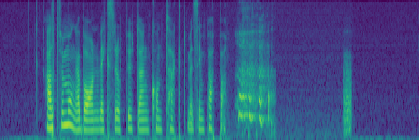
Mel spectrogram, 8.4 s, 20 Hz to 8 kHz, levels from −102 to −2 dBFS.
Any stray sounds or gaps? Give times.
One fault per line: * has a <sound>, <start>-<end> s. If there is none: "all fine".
* has a laugh, 4.7-5.5 s
* has a laugh, 6.9-7.0 s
